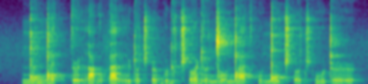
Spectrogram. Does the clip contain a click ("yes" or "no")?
yes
